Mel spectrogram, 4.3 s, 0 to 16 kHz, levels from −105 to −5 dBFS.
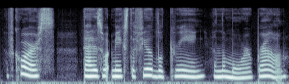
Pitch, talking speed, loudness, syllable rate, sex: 235 Hz, 195 wpm, -17 LUFS, 4.4 syllables/s, female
